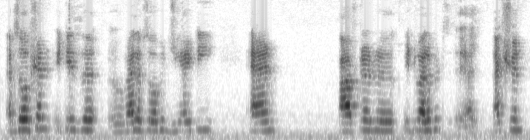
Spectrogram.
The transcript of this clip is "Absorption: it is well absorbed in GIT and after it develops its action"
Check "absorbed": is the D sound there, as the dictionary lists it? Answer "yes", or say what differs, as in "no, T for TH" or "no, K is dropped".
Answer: no, D is dropped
